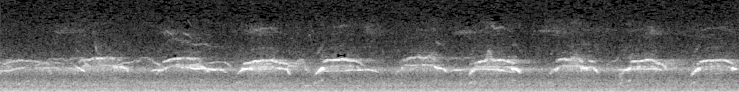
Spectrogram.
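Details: Northern goshawk at a nest while the young are being fed: thin, high, arched chirping notes repeat about every second and overlap, over steady low rumbling background noise.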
